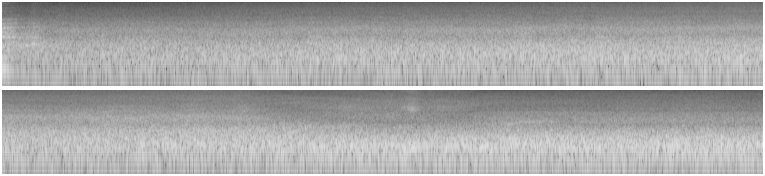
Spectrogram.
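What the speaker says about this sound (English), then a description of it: "There's a waterfall" Waterfall on a forest hiking trail at Goose Creek Falls, a loud, steady broadband roar of rushing water that continues without break, close to the listener.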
